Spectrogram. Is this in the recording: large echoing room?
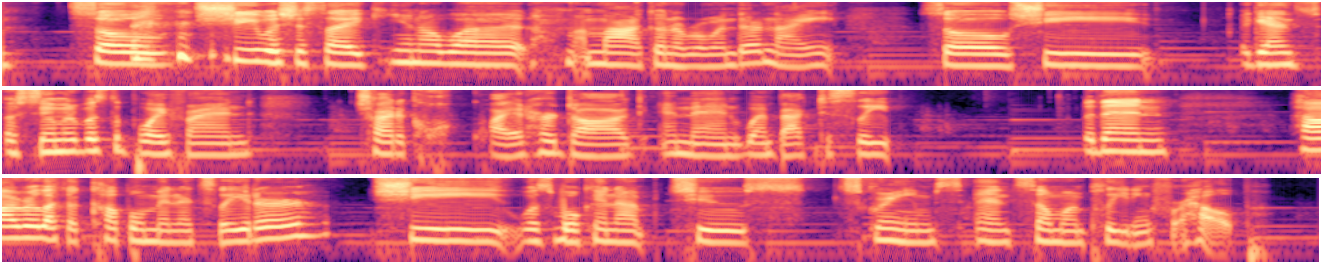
no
